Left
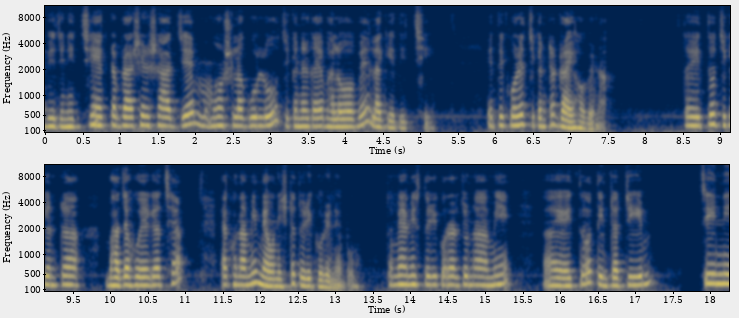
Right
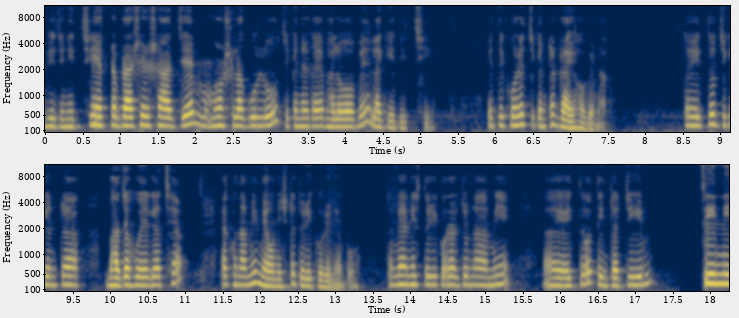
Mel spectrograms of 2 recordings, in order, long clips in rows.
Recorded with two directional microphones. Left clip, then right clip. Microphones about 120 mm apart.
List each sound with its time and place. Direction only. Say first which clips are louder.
0.0 s a woman's voice: right 3 dB; 10° right (ahead or behind); by 2.6 s 5° left (ahead or behind)
2.7 s a woman's voice: right 4 dB; 15° right (ahead or behind)
17.8 s speech: right 9 dB; 25° right (ahead or behind)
